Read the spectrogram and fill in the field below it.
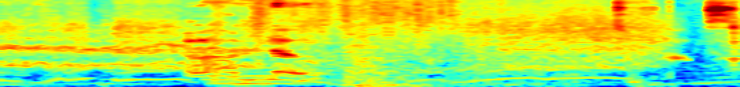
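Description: A car crashes into bushes with a loud scraping thud.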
